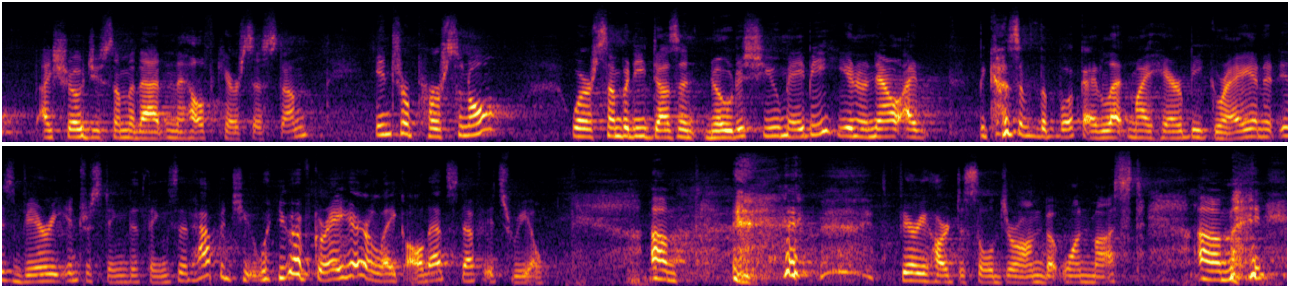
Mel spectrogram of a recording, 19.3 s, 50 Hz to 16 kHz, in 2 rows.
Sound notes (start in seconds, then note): 14.8 chuckles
